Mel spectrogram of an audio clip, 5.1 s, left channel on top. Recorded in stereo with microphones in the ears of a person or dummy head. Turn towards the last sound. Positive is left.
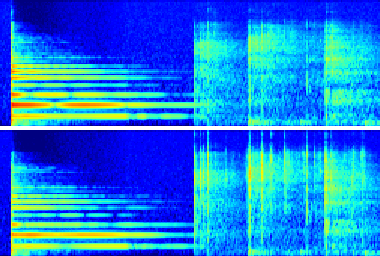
turn(degrees=-60)  # may be behind; listen again after turning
